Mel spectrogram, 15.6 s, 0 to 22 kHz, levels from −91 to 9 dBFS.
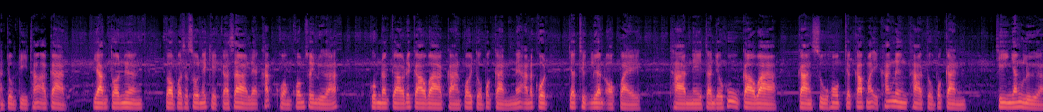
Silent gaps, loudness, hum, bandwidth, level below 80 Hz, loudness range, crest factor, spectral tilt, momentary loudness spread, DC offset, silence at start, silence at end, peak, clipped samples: none; -26 LUFS; none; 14 kHz; -70 dBFS; 3 LU; 24 dB; -5.5 dB/octave; 10 LU; under 0.1%; 0 s; 0 s; -4 dBFS; under 0.1%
